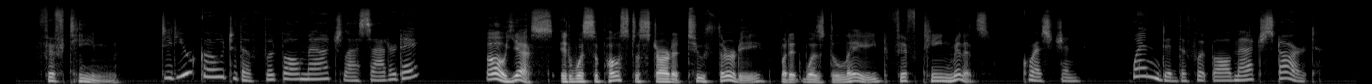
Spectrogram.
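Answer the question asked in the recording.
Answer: 2:45

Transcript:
[解析] W: Did you go to the football match last Saturday? M: Oh yes. It was supposed to start at 2:30, but it was delayed 15 minutes. Q: When did the football match start?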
